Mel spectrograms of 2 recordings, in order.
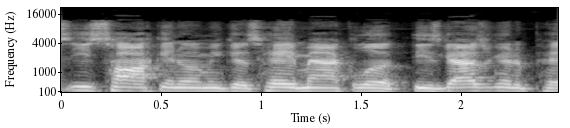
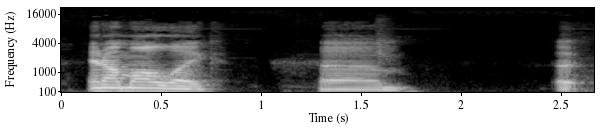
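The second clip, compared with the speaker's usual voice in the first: usual speaking voice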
